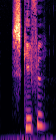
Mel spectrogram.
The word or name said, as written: skiffle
